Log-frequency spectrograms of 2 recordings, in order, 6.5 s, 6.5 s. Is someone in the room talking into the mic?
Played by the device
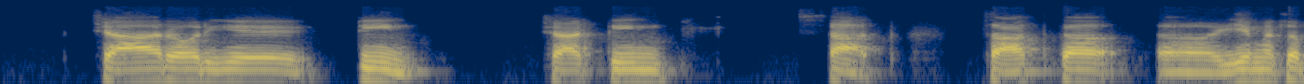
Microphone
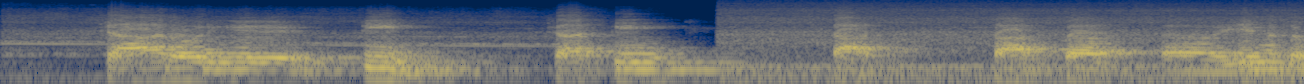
No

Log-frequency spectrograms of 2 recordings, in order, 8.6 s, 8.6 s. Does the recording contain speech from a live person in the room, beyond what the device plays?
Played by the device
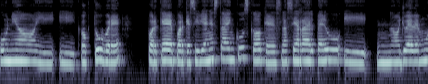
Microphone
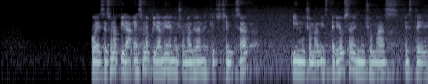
Yes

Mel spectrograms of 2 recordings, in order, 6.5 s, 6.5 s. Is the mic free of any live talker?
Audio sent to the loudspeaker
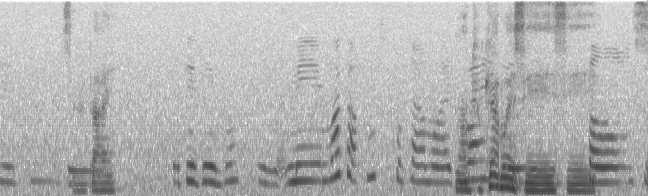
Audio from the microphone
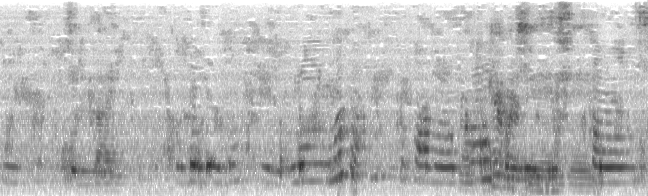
Yes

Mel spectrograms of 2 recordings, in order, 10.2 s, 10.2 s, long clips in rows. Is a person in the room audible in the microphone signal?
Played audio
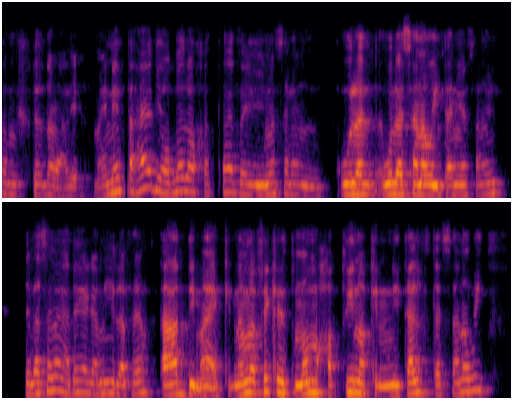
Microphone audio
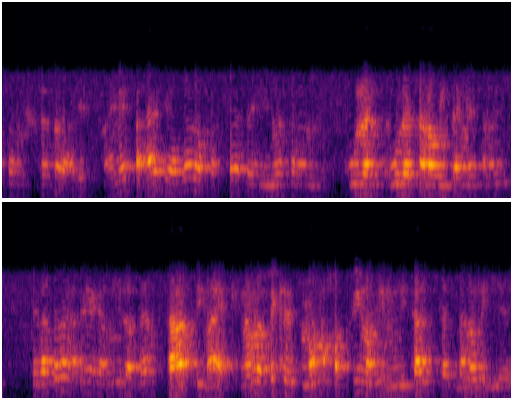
Yes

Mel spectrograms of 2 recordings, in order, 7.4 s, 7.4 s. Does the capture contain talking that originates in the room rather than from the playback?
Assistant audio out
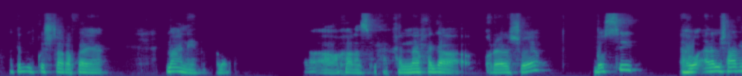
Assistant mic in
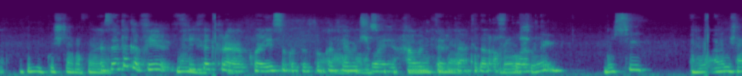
Yes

